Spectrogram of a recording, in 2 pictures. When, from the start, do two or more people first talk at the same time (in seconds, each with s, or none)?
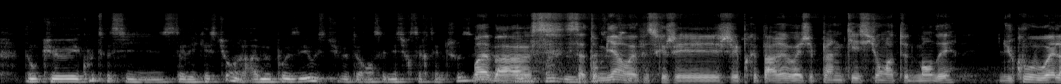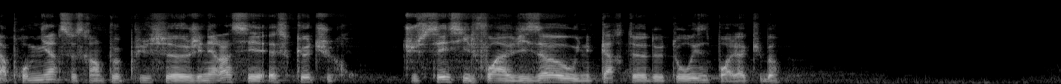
4.7 s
